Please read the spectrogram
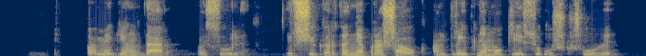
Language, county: Lithuanian, Šiauliai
